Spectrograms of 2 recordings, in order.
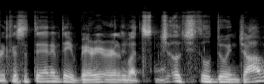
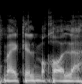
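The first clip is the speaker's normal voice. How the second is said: put-on non-American accent, lower pitch; 7 semitones lower than usual. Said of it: "I used to speak like this".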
